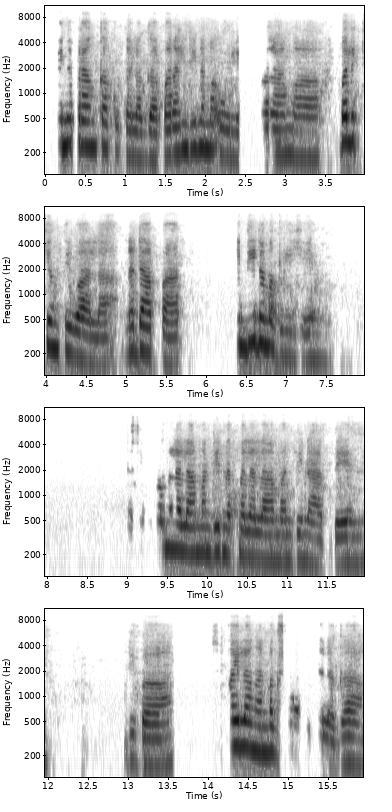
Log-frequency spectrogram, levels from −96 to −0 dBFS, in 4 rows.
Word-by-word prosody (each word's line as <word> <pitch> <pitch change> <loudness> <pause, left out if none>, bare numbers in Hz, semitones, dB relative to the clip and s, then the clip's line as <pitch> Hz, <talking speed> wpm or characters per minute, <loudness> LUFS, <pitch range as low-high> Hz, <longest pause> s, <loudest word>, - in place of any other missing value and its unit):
pinapa-prangka 235 -1 +2
ko - - -9
talaga 180 -1 0
para 190 +2 +2
hindi 220 0 +1
na 225 0 +3
maulit, 185 -4 -4 0.3
para 195 -1 -2 0.2
mabalik 180 +10 +2
yung 230 -1 +5
tiwala 170 -7 +2 0.3
na 210 - +1
dapat 170 -6 +1 0.7
hindi 245 +3 +4
na 270 - +7
mag-lihim. 180 -4 -7 1.7
Kasi - - -24 0.2
'pag 250 -1 -4
malalaman 210 -2 +1
din 215 0 +1
at - - -15
malalaman 175 -3 -2
din 175 0 -6
natin. 160 +1 -2 1.2
Di 180 - -9
ba? 160 0 0 0.5
So - - -32 0.2
kailangan 245 -4 +6
magsabi 345 - -5 0.2
talaga. 170 - -3
195 Hz, 115 wpm, -21 LUFS, 175-230 Hz, 1.7 s, na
